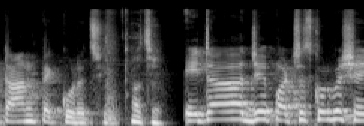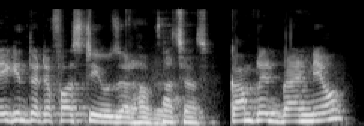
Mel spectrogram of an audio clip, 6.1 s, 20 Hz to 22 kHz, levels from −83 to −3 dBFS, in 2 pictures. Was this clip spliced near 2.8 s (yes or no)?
no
